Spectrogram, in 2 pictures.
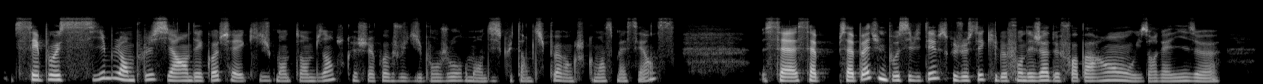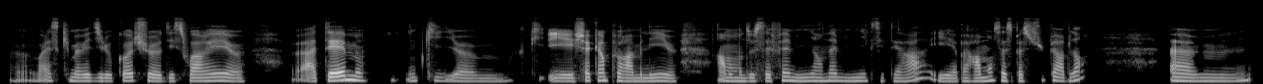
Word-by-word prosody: C'est 215 -2 +5
possible, 220 +5 +1
en 205 -2 +5
plus 220 +3 +1
il - - +1
y - - +5
a 175 - +5
un 175 0 +4
des 175 0 -1
coachs 190 +2 +2
avec 155 -2 0
qui 180 - -8
je 175 - -6
m'entends 160 -1 -6
bien 175 +6 -3
parce 235 - -11
que 180 - -9
chaque 160 -2 -4
fois 175 - -4
que 165 - -9
je 165 - -9
lui 165 - -9
dis 155 0 -8
bonjour, 170 +2 -7
bah, 160 - -7
on 145 - -7
discute 155 +1 -5
un - - -6
petit 155 - -3
peu - - -5
avant 165 -4 -3
que 155 - -9
je - - -8
commence 160 0 -8
ma 155 -1 -6
séance. 255 +10 -6 0.9
Ça 170 -2 +7
ça 180 0 +6
p 175 - -22
ça 180 -2 +7
peut 235 - +5
être 280 +2 +5
une 245 - +9
possibilité, 195 +3 +1
parce 275 -2 0
que 205 - 0
je 185 -1 +1
sais 225 +5 0
qu'ils 200 - -5
le 170 - +1
font 180 +1 -1
déjà 175 +2 +3
2 170 -2 -4
fois 160 0 -2
par 165 +1 -1
an 185 -2 0
où - - -5
ils 150 0 +1
organisent, 155 +2 -4
heu 145 - -2 0.6
heu, - - -10
voilà 85 -1 -5
ce - - -6
qu'il 170 - -5
m'avait 155 0 -1
dit 155 +1 -3
le 150 -1 -2
coach, 170 +3 -1
heu, 150 -2 0
des 150 +1 -6
soirées, 160 +3 +1
heu, 150 0 -5 0.5
à - - 0
thème, 185 0 +7 0.4
donc 165 -3 -7
qui, 170 -2 -7
hem, 145 -1 -7 0.2
qui 285 - -10
et 150 0 +3
chacun 175 +3 +4
peut 180 -1 -3
ramener, 150 +1 -1
heu, - - -10 0.4
un - - +1
membre 155 -1 -2
de 155 - -3
sa 155 0 0
famille, 165 -1 -2
un 160 0 -3
ami 165 -2 -4
et 165 - -12
cetera 155 - -5 0.2
et 145 -6 -3
apparemment 150 +4 -2
ça 180 -2 -1
se 165 - -4
passe 155 0 -1
super 185 -5 -3
bien. 180 +5 -2 0.9
Hem. 155 0 -1
165 Hz, 235 wpm, -24 LUFS, 155-185 Hz, 0.9 s, une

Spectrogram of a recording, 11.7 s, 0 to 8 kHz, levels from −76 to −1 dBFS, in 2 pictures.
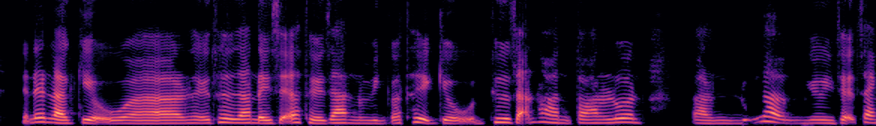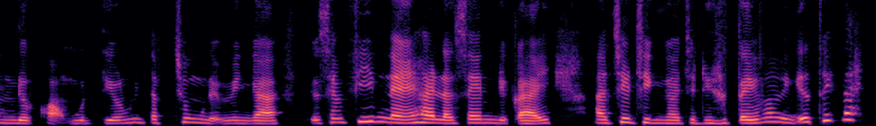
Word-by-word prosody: thế - - -6
nên 265 0 +2
là, 205 - +8
kiểu, 195 -1 0
à, 190 0 +3
cái 200 0 -1
thời 240 +2 +1
gian 220 0 +3
đấy 185 0 +4
sẽ - - +2
là 235 - +4
thời 205 -6 0
gian 210 0 +2
mà 185 - -8
mình 185 -1 -7
có 190 +2 -4
thể, 260 - +3
kiểu, 185 -1 -3
thư 250 -1 +1
giãn 240 - +1
hoàn 230 -7 -2
toàn 210 +1 -2
luôn. 250 0 +1 0.3
Và 195 -2 -2 0.2
đúng 200 - -9
là 285 -6 +3
m - - -10
mình 200 0 -5
sẽ - - 0
dành 220 -6 -1
được 190 -2 -1
khoảng - - -3
1 185 - -7
tiếng 190 +1 -3
mình 235 0 -9
tập 220 -1 -6
trung 245 -4 -5
để - - -4
mình, 180 0 -7
à, 175 -1 +4 0.2
kiểu, - - -4
xem 245 +3 -4
phim 290 -1 +1
nè, 220 -3 +6
hay 230 -1 +5
là 195 -2 +3
xem 215 +2 -1
những 195 0 -5
cái, 180 0 +4 0.3
à, 210 - +2
chương 250 +5 0
trình, 200 -3 -2
à, 190 - -1
truyền 195 +1 -8
hình 195 0 -4
thực 200 - -8
tế 200 +1 +4
mà 280 - -3
mình 245 -5 -2
yêu - - +4
thích 360 0 -1
đấy. 415 -1 +3
205 Hz, 320 wpm, -24 LUFS, 190-235 Hz, 0.3 s, là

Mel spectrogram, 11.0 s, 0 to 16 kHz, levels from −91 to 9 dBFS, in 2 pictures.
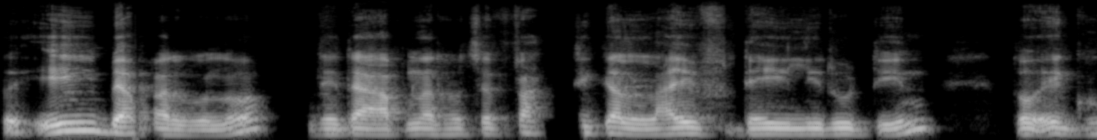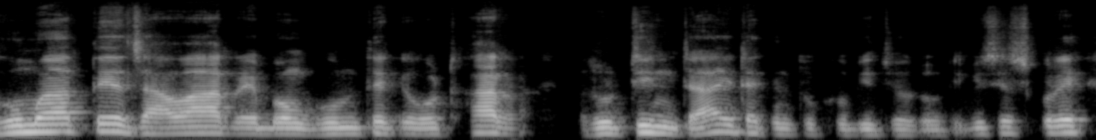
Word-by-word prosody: তো - - -4 0.3
এই 175 +2 +6 0.2
ব্যাপারগুলো, 100 -1 +2 0.4
যেটা 110 +1 +2
আপনার 105 0 -3
হচ্ছে 110 +1 -5
practical 130 -1 -2 0.2
life, 115 +1 +2 0.2
daily 110 0 +2
routine 110 - -1 0.5
তো - - +1
এই 120 - +1
ঘুমাতে 155 +4 +3 0.2
যাওয়ার 125 +2 +3 0.2
এবং 115 +1 +1
ঘুম 115 +1 -1
থেকে 120 -1 -4
ওঠার 135 +3 -1 0.5
রুটিন 120 +4 +1
টা - - 0
এটা 140 -2 -5
কিন্তু 105 -2 -11
খুবই 105 0 -9
জরুরি। 95 -1 -12
বিশেষ 125 +2 -8
করে 135 +1 +1
115 Hz, 140 wpm, -22 LUFS, 110-130 Hz, 0.5 s, এই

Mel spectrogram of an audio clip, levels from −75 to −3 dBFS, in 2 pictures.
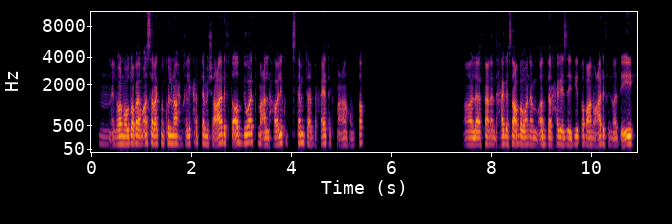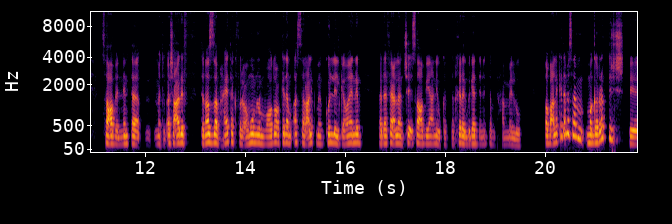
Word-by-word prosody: إمم، 130 -4 -19
اللي 130 - -8
هو - - +5
الموضوع 135 +1 +3
بقى 145 -1 +5
مأثّر - - +1
عليك 140 +1 0
من 140 - -7
كُلّ 145 - 0
النواحي 140 -1 +2
مخليك 135 +1 -5
حتى 150 0 -6
مش 135 -3 -5
عارف 155 +1 +2
تقضّي 150 -1 +1
وقت 160 0 +2
مع - - -1
اللي 120 0 -3
حواليك، 125 +5 -1
وتستمتع 150 0 -4
بحياتك 135 +3 -6
معاهم، 115 -1 -10
صح؟ 150 0 -6 2.0
آه، 120 +1 -2
لأ، 120 0 +3
فعلًا 125 +1 -2
دي - - -13
حاجة 135 0 -1
صعبة، 130 +2 +3
وأنا 125 0 -1
مقدّر 125 +1 -2
حاجة 130 -1 -2
زي 120 0 -1
دي 130 +3 -3
طبعًا، 130 -2 -2
وعارف 130 -1 -3
إنه 115 -2 -10
قد - - -10
إيه 295 -4 +5 0.3
صعب 135 0 +5
إن 125 +1 -6
أنت 135 -2 +1
م 115 -1 -23
ما 130 +1 -8
تبقاش 140 +1 -3
عارف 150 0 +3
تنظّم 150 +1 +5
حياتك 155 +2 -2
في - - -19
العموم، 145 +3 +2
الموضوع 135 +2 0
كده 155 +1 +1
مأثّر 155 +2 -4
عليك 155 -1 0
من 135 - -4
كُلّ 150 +3 -1
الجوانب، 145 +2 0 0.3
فده 140 +1 0
فعلًا 140 0 +2
شيء - - 0
صعب 130 +1 +1
يعني، 135 0 -3
وكتّر 120 0 -11
خيرك 140 -1 +1
بجد 130 +1 -3
إن 125 - -13
أنت 135 +1 -17
متحمّلُه، 115 -3 -11 0.5
طَب 140 -1 +2
على 145 +5 +3
كده 260 - 0
مثلًا 275 -9 +3
ما 150 0 +3
جرّبتش 215 - 0
ت - - -1
135 Hz, 205 wpm, -24 LUFS, 125-150 Hz, 2.0 s, هو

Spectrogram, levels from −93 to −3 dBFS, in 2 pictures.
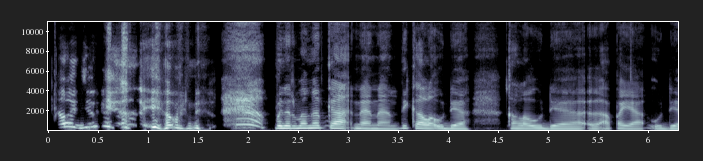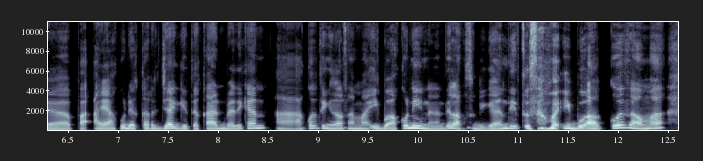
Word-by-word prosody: Oh, 375 - +5 0.2
juga. 405 +3 +1 0.4
Iya, 340 -6 +7
benar. 230 -3 -2 0.6
Benar 230 0 +4
banget, 245 +2 +2
Kak. 225 -3 +4
Nah, 180 -2 -1
nanti 165 +5 -5
kalau 195 -5 +1
udah, 170 -2 -2 0.3
kalau 170 -2 -3
udah, 155 -1 -4
eee, 155 - -6
apa - - -8
ya 155 - -4
udah, 150 -1 -6
pa 165 +3 -4
ayah 160 -1 -1
aku 190 +4 -3
udah 185 - +1
kerja, 185 +2 -2
gitu 180 -2 -5
kan, 175 +1 -1
berarti 165 0 -3
kan, 230 +5 -1
eee, 175 -9 -9
aku 220 0 -5
tinggal 180 -4 -3
sama 175 -2 -6
ibu 180 -1 -4
aku 175 +8 +1
nih, 240 -3 +7
nanti 165 +2 -6
langsung 180 -4 -1
diganti 170 +7 -2
tuh - - +2
sama 210 0 +4
ibu 195 -5 +3
aku, 180 +9 +4
sama 225 -1 +1
180 Hz, 195 wpm, -22 LUFS, 165-220 Hz, 0.6 s, Iya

